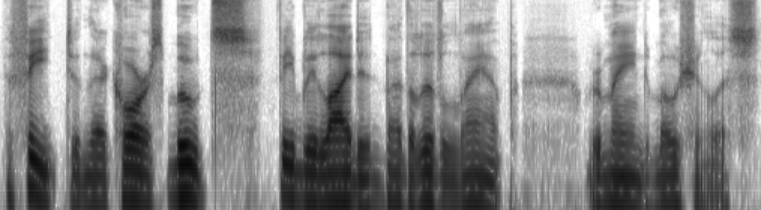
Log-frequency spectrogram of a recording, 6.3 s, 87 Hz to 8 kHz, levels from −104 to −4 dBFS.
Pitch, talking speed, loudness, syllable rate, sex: 95 Hz, 130 wpm, -19 LUFS, 4.1 syllables/s, male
